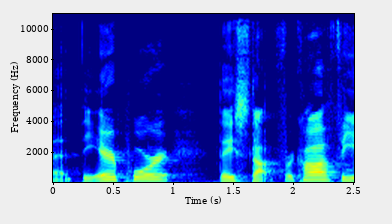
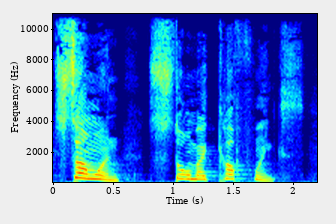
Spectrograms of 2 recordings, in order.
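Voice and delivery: higher, louder mock outrage; furious Donnelly; 9 semitones higher, 8 dB louder than usual. George Donnelly complaining of stolen cufflinks, mock fury. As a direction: huff like a robbed old man. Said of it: "he's furious".

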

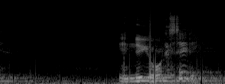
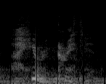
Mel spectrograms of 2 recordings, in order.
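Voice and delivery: whispered, softer exchange; whispering; 6 dB quieter, faster than usual. Acted. Story friends whisper about the cricket, in a whisper. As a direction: whisper it as if not to scare it.

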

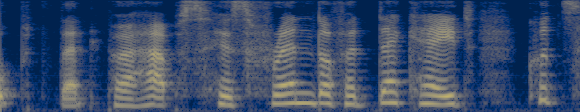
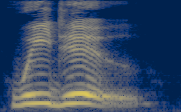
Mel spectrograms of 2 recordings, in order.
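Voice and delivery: firm; 10 dB louder than usual. A narrator's reading. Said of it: "Gabriel said with a nod".

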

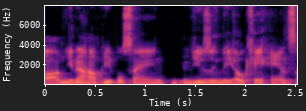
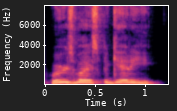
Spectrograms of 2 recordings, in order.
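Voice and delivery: high, loud put-on caricature voice; Fox News; 11 semitones higher, 7 dB louder than usual. Impression of Fox News for a friend, high loud caricature. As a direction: shout it in a high, silly voice. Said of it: "this one's gonna be Fox News".

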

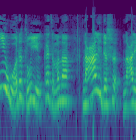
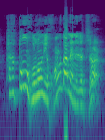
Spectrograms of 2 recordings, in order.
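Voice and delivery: higher, mildly raised storytelling voice; retold calling out; 6 semitones higher, 4 dB louder than usual. Servant tells master through the window who he is, mock calling out. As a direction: pipe up as if from outside, lightly acted.

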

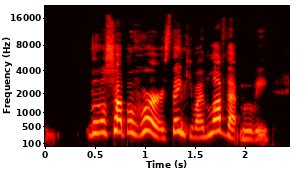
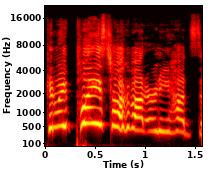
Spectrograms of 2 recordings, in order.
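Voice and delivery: much higher and louder, bursting with enthusiasm; excited outburst; 8 semitones higher, 11 dB louder, faster than usual. Real, not acted. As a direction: shout his name like a fan who can't hold back. Enthusiastic plea about favorite actor.

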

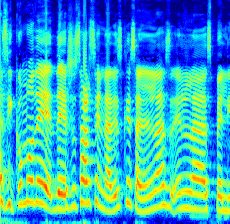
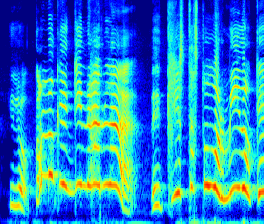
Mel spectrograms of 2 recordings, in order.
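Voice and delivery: high, quick scolding mother voice; high-pitched nagging mother, fast; mock mom on phone; 13 semitones higher than usual. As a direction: play the pushy mom on the line. Mom voice on prank call.

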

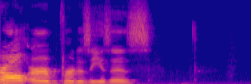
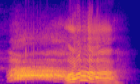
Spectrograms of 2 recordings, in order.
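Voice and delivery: sudden, loud, high cry; loud excited shout; 5 semitones higher, 11 dB louder than usual. Shown as a demonstration. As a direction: let out one big, boisterous yell. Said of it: "like, loud and excited".

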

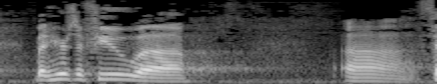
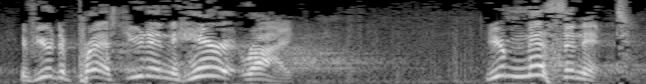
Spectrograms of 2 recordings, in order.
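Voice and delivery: preaching climax; 8 semitones higher, 5 dB louder than usual. Real, not acted.

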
